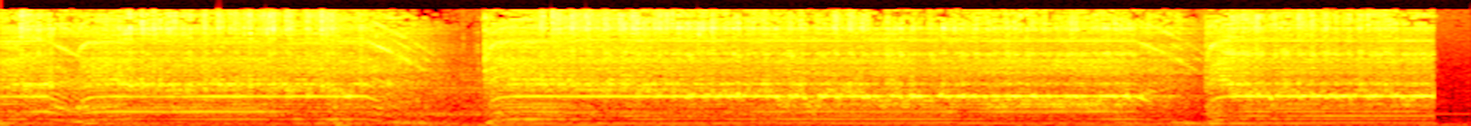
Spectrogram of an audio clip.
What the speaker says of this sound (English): Next, we'll use a blender to blend this into.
